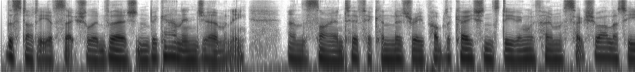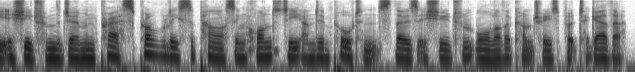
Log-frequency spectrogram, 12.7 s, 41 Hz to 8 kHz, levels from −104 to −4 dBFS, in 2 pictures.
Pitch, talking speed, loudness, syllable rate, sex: 110 Hz, 170 wpm, -21 LUFS, 6.0 syllables/s, male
